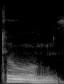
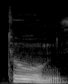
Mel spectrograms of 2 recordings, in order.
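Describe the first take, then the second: No difference in how they are said.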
